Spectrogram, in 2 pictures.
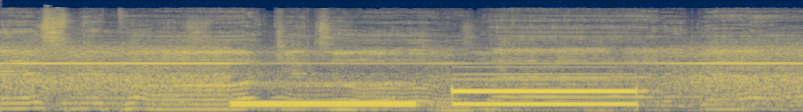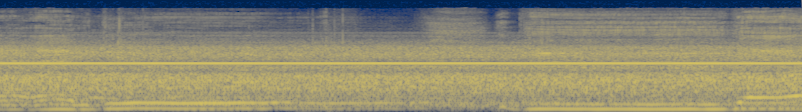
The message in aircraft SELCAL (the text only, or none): AC-BK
